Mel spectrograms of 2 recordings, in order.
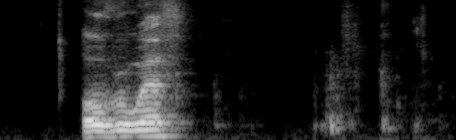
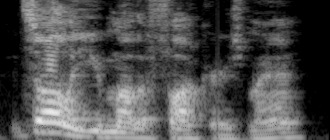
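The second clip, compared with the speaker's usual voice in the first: usual speaking voice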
